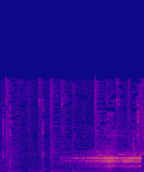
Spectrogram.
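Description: Background music with a few light clicks from the Thermomix's selector dial being turned. In the last second the Thermomix motor starts blending, its noise swelling as it picks up speed.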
